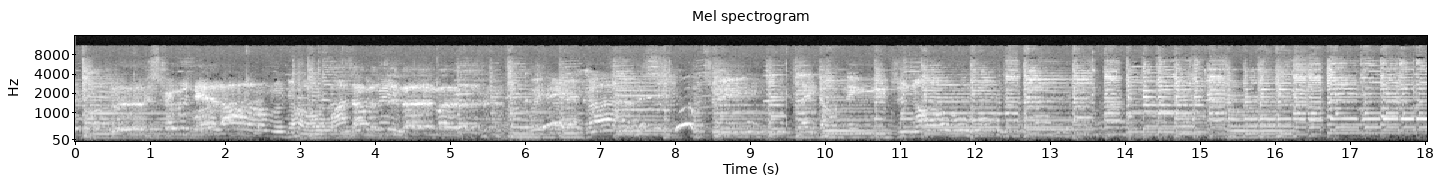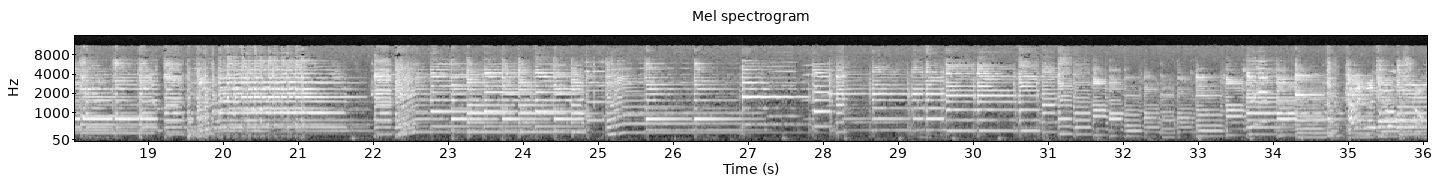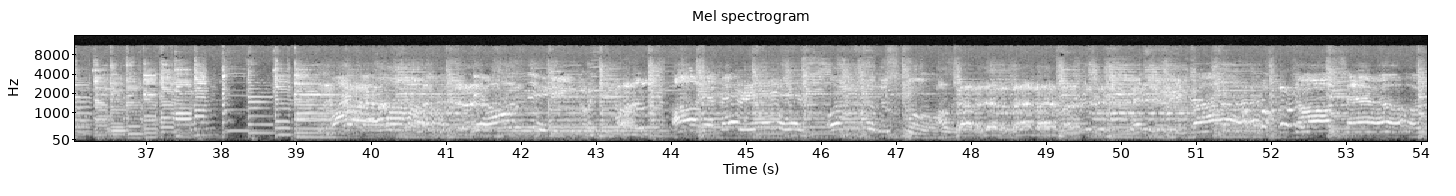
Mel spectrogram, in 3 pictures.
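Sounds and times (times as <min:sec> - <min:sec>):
man singing: 0:00.0 - 0:14.4, 0:34.8 - 0:36.6, 0:39.0 - 0:54.0
acoustic guitar playing: 0:00.0 - 0:54.0.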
